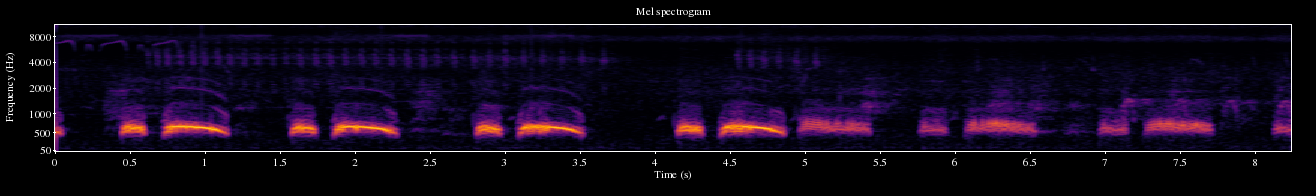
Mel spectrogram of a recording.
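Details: Spotted dove lure call used to draw wild doves into fighting: low mellow coos in pairs, a short note then a longer drawn, slightly falling coo, repeated about every 1.2 seconds over a faint low hum.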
